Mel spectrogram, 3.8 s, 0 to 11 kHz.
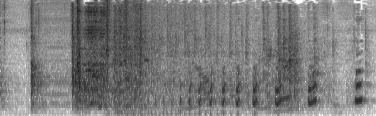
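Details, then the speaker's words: John Deere 400 lawn tractor with intermittent no-start, after work on corroded old wiring connections: brief crank, uneven sputters that falter and die within seconds; owner suspects the ignition switch. "hear it it stumbled it may still be the switch"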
